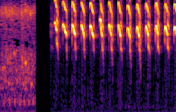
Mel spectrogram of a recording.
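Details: White-rumped shama training song: a short harsh scratchy burst, a silence, then a crisp series of high, evenly spaced double notes, about eight per second.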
